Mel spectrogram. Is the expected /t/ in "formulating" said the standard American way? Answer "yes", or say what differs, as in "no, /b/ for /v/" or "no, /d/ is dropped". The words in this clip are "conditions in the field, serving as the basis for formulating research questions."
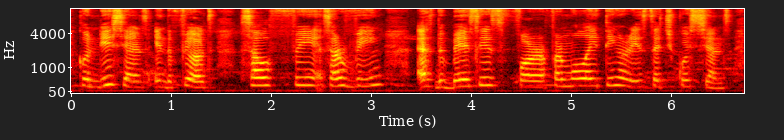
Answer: yes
